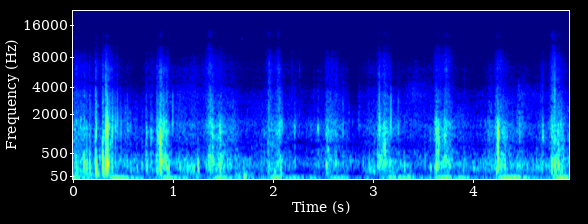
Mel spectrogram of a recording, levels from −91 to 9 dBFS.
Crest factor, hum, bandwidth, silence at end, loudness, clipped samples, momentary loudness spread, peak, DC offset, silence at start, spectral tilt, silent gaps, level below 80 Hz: 32 dB; none; 15.5 kHz; 0 s; -43 LUFS; under 0.1%; 18 LU; -12 dBFS; under 0.1%; 0 s; -5.5 dB/octave; none; -58 dBFS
